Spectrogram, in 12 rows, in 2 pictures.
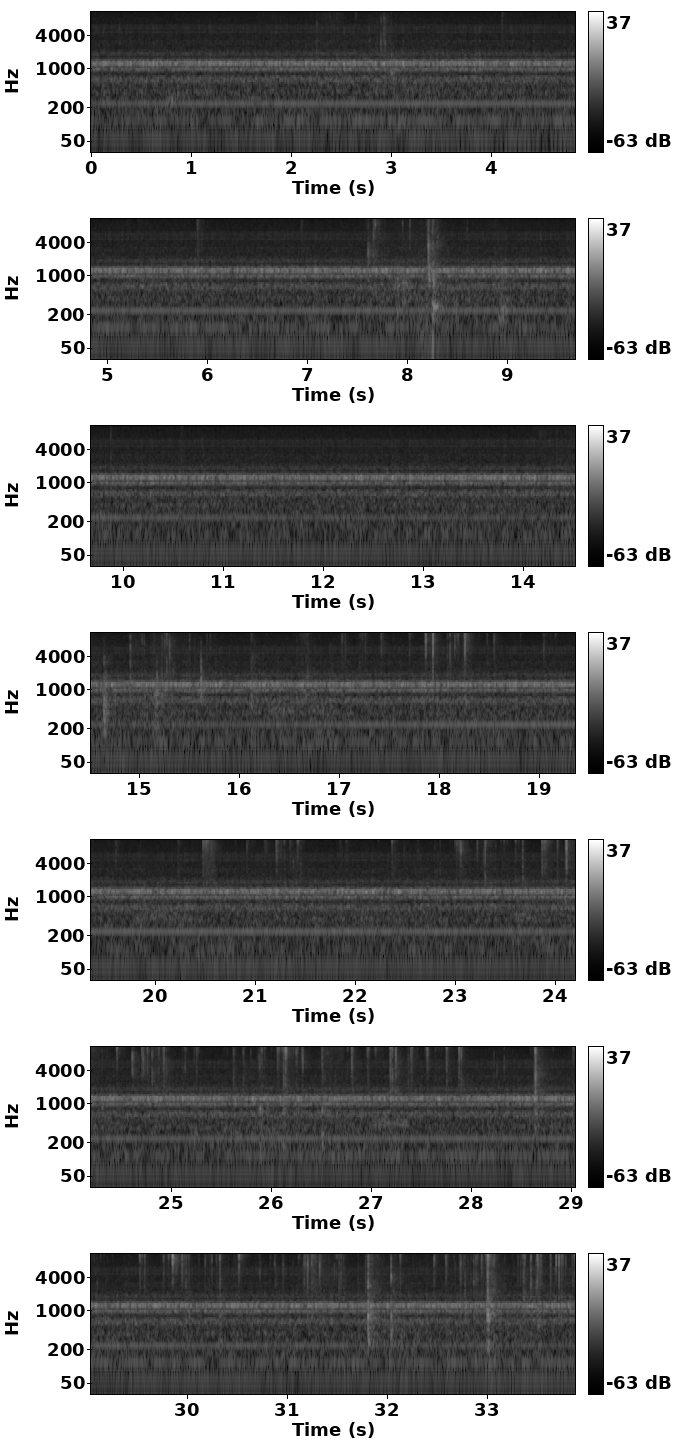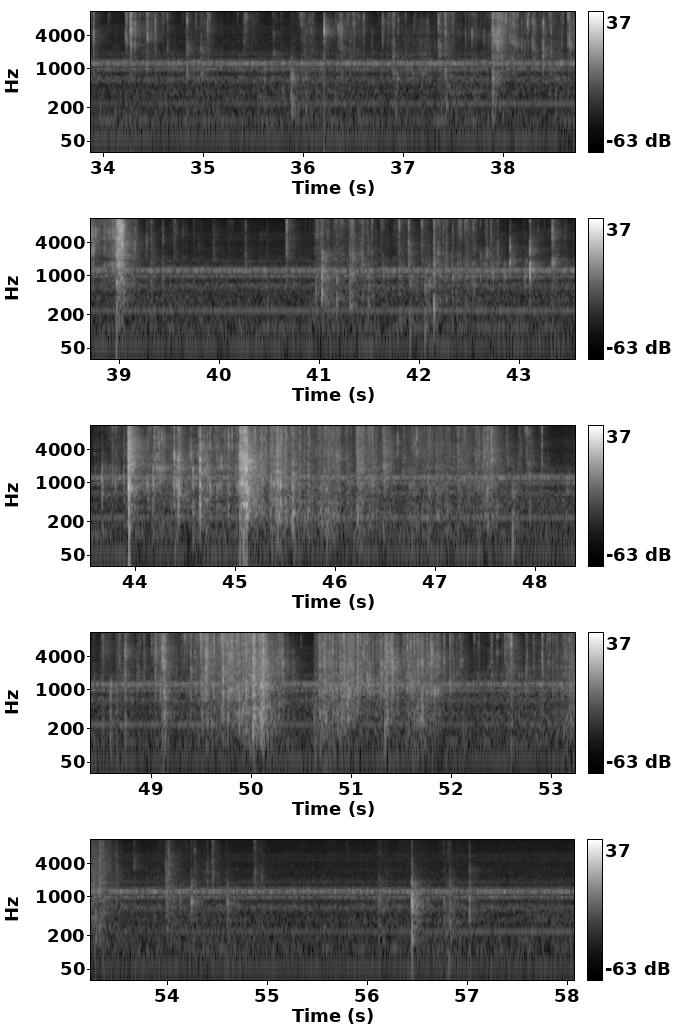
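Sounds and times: steady faint hum: 0.0 - 58.0
plastic wrap crackling: 14.6 - 19.2, 22.3 - 55.1.

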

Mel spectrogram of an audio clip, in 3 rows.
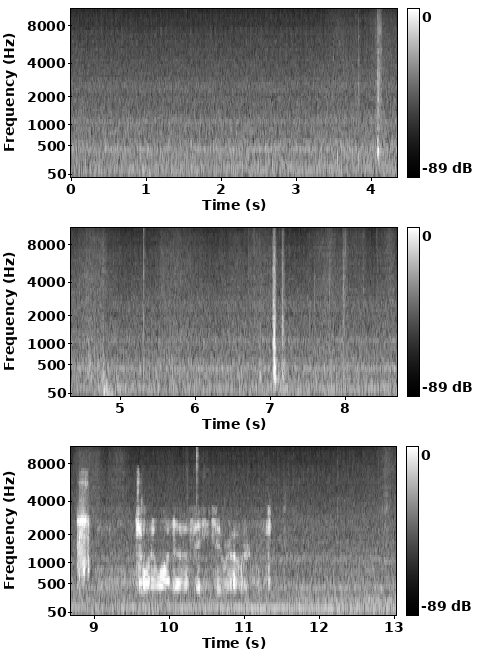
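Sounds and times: low hum of stopped car: 0.0 - 13.0.

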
